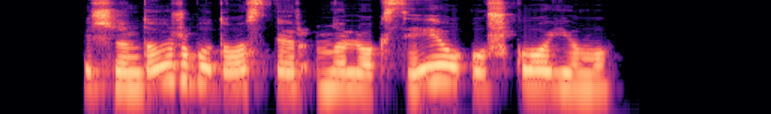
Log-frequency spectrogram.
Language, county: Lithuanian, Marijampolė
